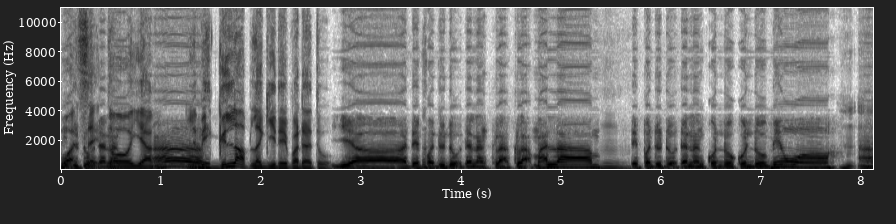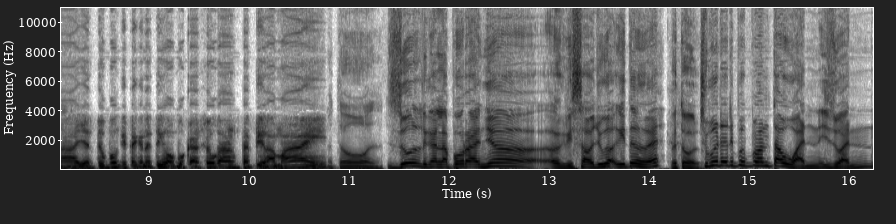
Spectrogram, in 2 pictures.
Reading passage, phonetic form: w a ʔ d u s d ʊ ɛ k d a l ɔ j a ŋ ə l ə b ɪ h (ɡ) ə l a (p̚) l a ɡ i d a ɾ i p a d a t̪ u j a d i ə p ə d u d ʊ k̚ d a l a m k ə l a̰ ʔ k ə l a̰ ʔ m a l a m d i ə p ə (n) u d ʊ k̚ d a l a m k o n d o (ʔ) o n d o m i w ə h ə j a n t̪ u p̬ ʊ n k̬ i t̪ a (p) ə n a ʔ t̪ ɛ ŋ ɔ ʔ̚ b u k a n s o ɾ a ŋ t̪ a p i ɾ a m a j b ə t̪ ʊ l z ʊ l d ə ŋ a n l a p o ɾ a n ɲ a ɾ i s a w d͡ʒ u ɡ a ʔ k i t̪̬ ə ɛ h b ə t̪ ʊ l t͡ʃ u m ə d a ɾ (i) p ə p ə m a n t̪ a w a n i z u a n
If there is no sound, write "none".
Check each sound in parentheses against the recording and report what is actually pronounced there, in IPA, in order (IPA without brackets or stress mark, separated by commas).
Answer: ɡ, p̚, d, k, k, i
